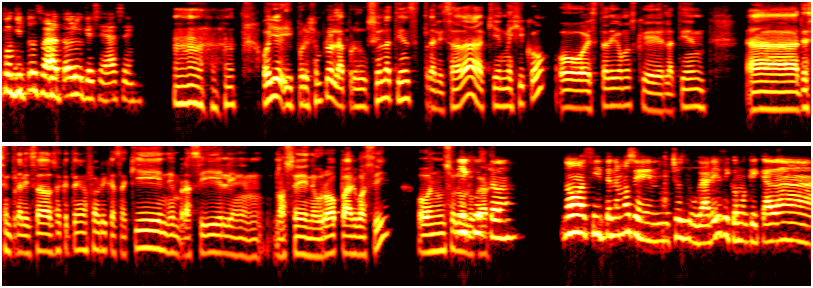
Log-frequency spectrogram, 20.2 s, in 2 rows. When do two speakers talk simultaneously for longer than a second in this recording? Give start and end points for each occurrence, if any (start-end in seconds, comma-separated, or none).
none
